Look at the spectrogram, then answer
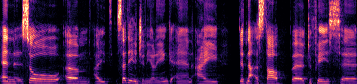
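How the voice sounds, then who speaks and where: This woman talks at a very slow pace in an Iraqi accent. Her fairly low pitch stays monotone, with flat intonation. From Iraq, Baghdad. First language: Arabic. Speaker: nonprofit founder, former engineer. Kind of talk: interview. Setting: event venue, gala. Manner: halting.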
